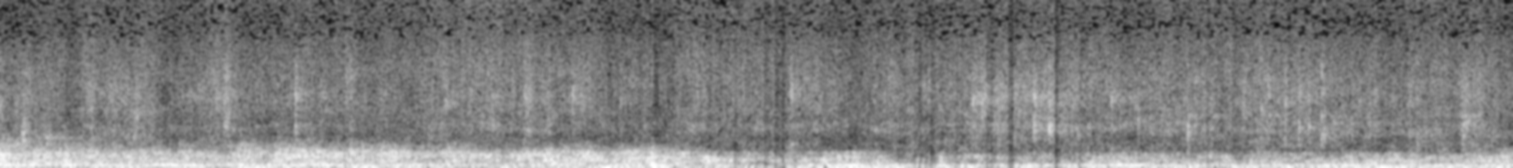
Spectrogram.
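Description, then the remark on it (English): A deep, continuous rumble of thunder rolls on for several seconds over the steady hiss of a rainstorm, heavy in the low end and fairly loud, with no voices. “I don't know if you can hear the rain in the background, but it's there. You hear thunder?”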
